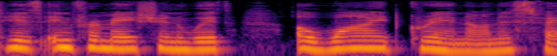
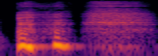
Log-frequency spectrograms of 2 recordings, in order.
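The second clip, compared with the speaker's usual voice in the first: a short amused laugh, pitched up; light laugh; 6 semitones higher than usual. A narrator's reading. Daughter laughs off her father's offer with a light laugh. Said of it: "she laughed".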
